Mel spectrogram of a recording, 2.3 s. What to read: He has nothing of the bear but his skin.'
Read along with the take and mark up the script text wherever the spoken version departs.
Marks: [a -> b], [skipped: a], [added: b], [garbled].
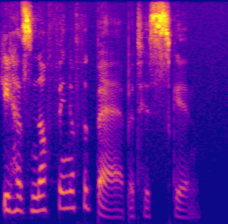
He has nothing of the bear but his skin.'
